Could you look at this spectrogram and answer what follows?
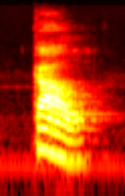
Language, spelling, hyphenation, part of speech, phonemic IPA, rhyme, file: Dutch, kaal, kaal, adjective, /kaːl/, -aːl, Nl-kaal.ogg
- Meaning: 1. featureless, bare, smooth, bland, plain 2. bald, bare, without fur, plumage, foliage etc 3. bald, bare, without fur, plumage, foliage etc.: bald (having little or no hair on the head)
